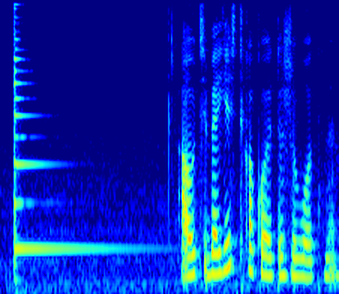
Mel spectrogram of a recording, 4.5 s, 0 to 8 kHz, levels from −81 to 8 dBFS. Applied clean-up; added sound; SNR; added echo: none; Plucked string instrument; 9 dB; none.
